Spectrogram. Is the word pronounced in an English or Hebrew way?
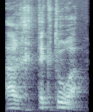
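Hebrew. It is said the Hebrew way, ending in -tura. The speaker calls it wrong. "in Hebrew, I say architektura, which sounds horrible"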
